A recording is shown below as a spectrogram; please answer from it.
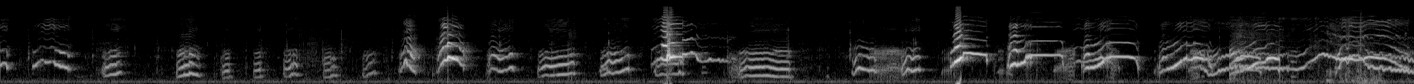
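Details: Two-week-old Golden Retriever puppies in a whelping box, cared for by mother Mercedes, utter a steady series of short downward-curving whines, each about half a second apart, building to longer overlapping cries from several pups, with a couple of sharp knocks.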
